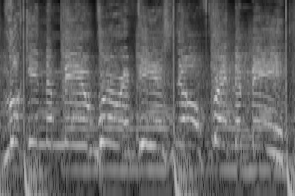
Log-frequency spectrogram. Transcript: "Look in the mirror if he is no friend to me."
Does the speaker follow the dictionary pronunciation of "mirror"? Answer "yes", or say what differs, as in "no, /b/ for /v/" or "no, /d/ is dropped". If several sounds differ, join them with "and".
no, /w/ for /ɹ/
